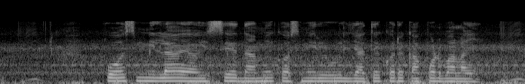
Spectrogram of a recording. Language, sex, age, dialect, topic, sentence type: Bengali, male, 18-24, Jharkhandi, agriculture, statement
